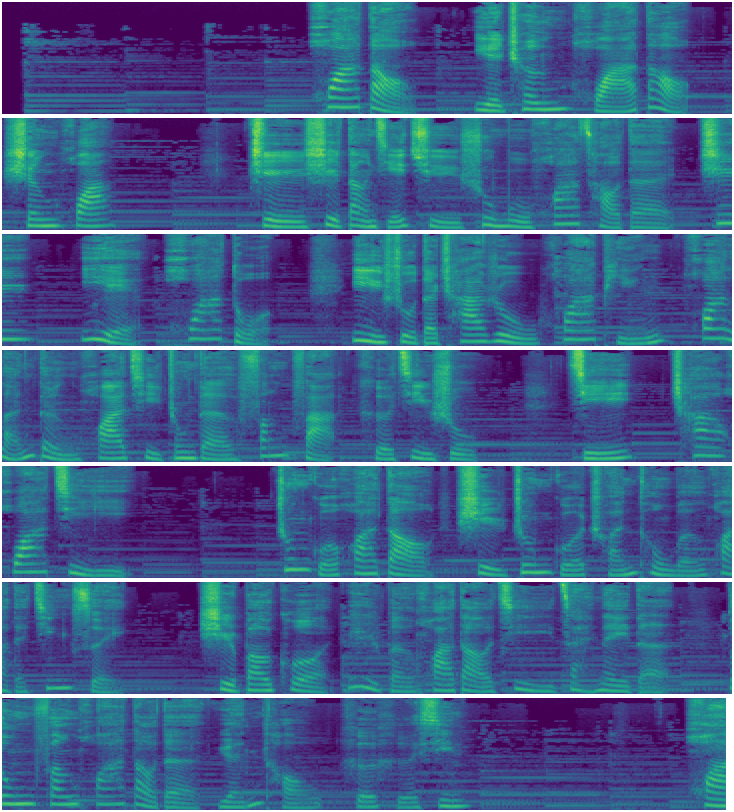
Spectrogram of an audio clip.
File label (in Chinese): 女, 专题配音, 花道, 大气舒缓; 知性稳重; 年轻舒缓; 女31-专题配音《花道》-大气舒缓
